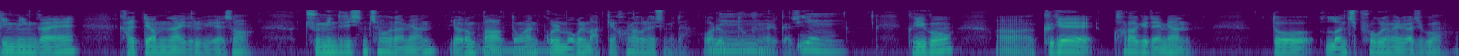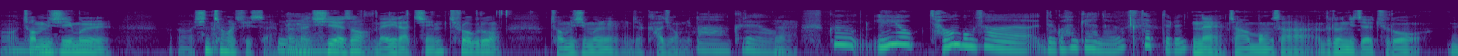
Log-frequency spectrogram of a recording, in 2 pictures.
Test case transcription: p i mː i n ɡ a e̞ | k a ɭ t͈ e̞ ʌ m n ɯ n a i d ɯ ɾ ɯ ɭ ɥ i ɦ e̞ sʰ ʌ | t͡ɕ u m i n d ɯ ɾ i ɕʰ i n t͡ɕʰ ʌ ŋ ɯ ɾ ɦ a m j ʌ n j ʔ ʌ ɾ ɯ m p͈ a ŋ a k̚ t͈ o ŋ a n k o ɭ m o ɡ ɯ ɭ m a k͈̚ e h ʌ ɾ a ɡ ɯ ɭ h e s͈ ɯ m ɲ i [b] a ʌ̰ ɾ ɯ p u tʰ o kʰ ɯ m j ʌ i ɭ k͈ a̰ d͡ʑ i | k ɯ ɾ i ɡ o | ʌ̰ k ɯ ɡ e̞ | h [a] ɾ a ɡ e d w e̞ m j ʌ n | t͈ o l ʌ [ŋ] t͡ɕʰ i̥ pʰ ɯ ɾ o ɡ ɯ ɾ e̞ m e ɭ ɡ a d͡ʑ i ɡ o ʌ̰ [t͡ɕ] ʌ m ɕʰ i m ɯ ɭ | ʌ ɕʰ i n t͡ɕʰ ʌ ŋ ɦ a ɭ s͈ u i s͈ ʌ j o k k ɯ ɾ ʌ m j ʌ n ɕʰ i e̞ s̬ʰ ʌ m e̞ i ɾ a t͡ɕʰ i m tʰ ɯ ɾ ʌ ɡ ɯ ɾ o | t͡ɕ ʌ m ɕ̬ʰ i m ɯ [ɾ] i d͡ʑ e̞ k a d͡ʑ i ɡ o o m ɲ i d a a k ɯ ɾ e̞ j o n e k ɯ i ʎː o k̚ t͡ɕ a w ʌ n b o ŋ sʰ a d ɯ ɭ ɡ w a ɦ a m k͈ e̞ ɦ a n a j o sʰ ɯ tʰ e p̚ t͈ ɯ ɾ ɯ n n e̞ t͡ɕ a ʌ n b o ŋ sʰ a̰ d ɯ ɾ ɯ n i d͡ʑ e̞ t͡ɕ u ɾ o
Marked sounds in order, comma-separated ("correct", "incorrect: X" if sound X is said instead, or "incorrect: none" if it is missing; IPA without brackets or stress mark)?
incorrect: d, incorrect: ʌ, incorrect: n, correct, incorrect: ɭ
